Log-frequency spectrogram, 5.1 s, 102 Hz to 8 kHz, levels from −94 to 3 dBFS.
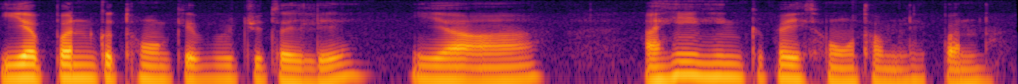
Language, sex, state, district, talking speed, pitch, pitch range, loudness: Wancho, male, Arunachal Pradesh, Longding, 235 wpm, 130 Hz, 120-140 Hz, -21 LUFS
